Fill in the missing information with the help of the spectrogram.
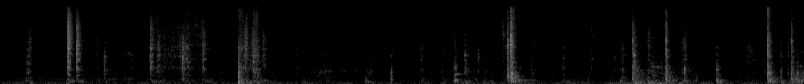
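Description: Irregular knocks, clatters and rustling from electrical cable being pulled and handled against bamboo poles and woven bamboo walls. There are about a dozen sharp sounds, with a cluster between about six and seven seconds in.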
